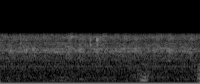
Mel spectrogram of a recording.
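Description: Steady sizzle of chicken tenders frying in hot grease, an even hiss.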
